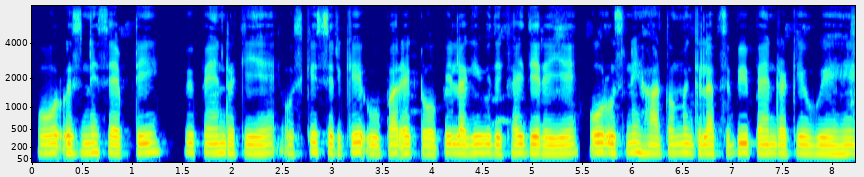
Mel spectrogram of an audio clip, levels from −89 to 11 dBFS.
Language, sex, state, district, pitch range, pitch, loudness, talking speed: Hindi, male, Bihar, Sitamarhi, 120-130 Hz, 125 Hz, -25 LUFS, 210 wpm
